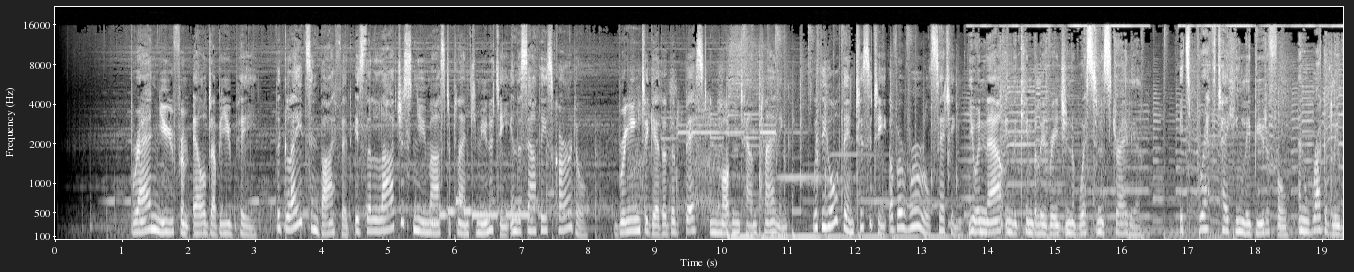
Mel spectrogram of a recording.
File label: Corporate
